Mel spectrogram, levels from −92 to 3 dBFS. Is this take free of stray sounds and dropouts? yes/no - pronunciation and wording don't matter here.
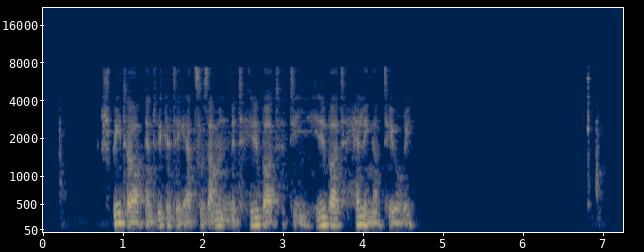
yes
